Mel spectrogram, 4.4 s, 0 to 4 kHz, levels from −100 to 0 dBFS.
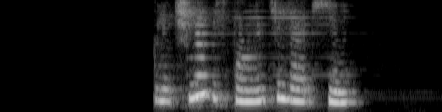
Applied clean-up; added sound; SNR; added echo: neural mask model DeepFilterNet 3.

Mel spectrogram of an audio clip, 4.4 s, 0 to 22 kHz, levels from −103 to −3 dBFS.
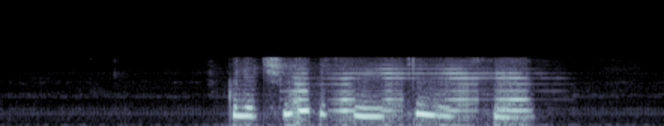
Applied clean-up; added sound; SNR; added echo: neural separator model SepFormer WHAMR!.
